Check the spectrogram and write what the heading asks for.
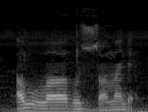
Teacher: Sebenarnya bukan qalqalah karena dalnya di sini tidak disukun tapi sebab kita wakafkan karena akhir ayat maka menjadi qalqalah kubra. Cara membacanya itu dengan pantulan berat.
